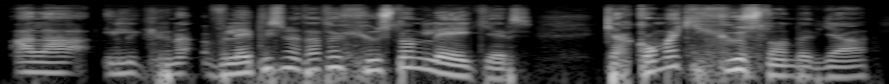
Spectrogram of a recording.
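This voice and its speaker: Guy on a sports pod, kinda high voice, super animated, dry close mic. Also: no echo. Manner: animated, emphatic, quick swings in loudness. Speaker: podcast host. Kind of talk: casual sports chat.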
